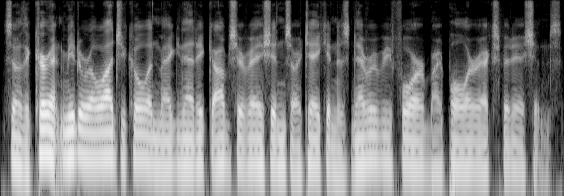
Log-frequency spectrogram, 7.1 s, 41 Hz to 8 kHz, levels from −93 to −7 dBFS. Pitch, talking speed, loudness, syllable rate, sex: 95 Hz, 125 wpm, -20 LUFS, 5.0 syllables/s, male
